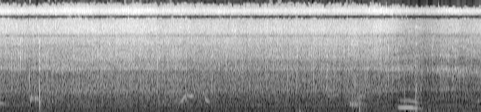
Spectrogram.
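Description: Breaded chicken pieces deep-frying in hot oil in a saucepan: a steady sizzle with a few light clicks from metal tongs. The sizzle eases off near the end.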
